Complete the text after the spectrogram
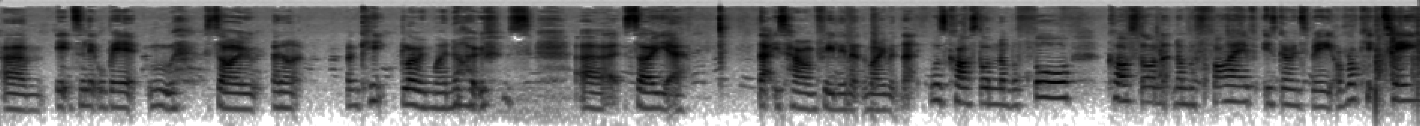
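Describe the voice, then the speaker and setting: A woman's voice: medium pitch, unhurried, a bit bright, a little hiss or hum. A woman in her thirties with a blocked, stuffy nose from a cold, chatting to her webcam about knitting from her sofa at home, rambling with lots of ums. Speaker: knitting vlogger. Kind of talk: casual chat to camera. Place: living room at home, on a sofa.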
